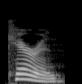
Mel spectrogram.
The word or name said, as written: karan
